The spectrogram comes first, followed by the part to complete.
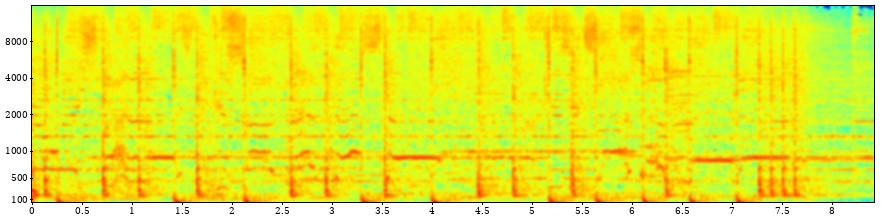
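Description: Acoustic drum kit played with bundled rods along with a rock backing track: bass drum, snare and cymbals in a steady driving groove. The song stops right at the end.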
